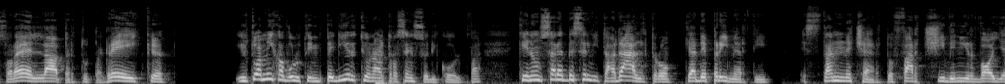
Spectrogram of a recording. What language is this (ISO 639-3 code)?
ita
